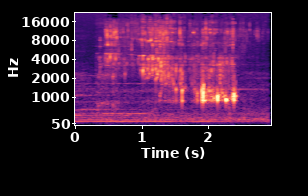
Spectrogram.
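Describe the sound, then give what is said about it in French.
Water poured into a laboratory beaker to make an agar gel. A soft trickle builds, then several brighter splashing drips come near the end. “On va remplir le bécher, ben justement pour faire cette fameuse gélose.”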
